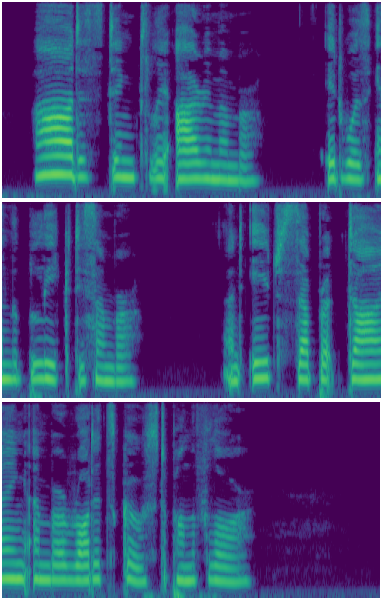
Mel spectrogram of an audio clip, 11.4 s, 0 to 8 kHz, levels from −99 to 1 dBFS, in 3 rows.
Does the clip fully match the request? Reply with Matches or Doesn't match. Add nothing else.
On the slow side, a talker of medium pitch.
Doesn't match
